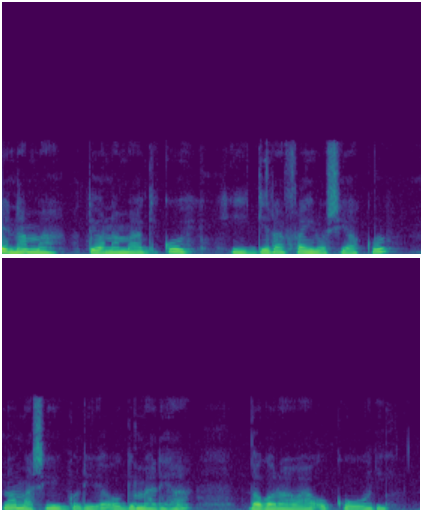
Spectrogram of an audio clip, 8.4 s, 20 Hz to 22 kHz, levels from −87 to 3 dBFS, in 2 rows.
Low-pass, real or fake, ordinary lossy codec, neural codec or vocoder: 9.9 kHz; fake; MP3, 64 kbps; vocoder, 22.05 kHz, 80 mel bands, Vocos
